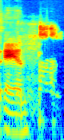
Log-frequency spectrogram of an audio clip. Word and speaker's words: Anne: I mostly enjoy On vs. Luz because of my cartoon bias. That's literally the main reason. Oh, you enjoy it so much you pronounced Anne's name wrong. On? Yeah, it's Anne.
